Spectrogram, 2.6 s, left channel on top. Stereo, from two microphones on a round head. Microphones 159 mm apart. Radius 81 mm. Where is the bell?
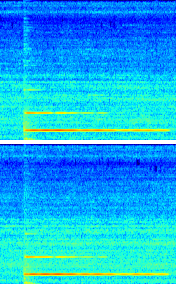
35° left (ahead or behind), 1.5 m.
